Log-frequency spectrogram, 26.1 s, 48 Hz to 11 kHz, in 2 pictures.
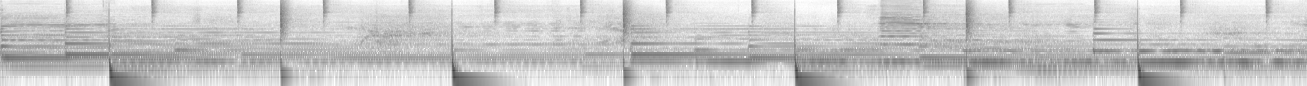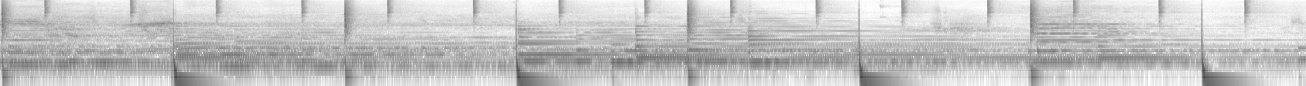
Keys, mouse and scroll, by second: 0.1 typing, 0.3 Return, 5.5-6.4 typing, 6.8 Return, 9.6-10.4 typing, 11.8 z, 23.2 g.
